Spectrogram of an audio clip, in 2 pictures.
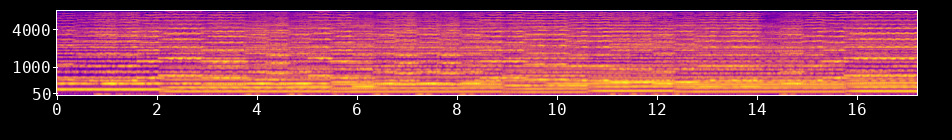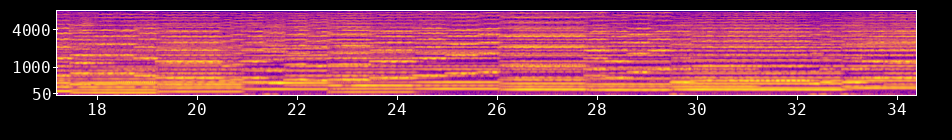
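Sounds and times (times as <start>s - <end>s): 
string quartet playing: 0.0s - 34.3s.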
